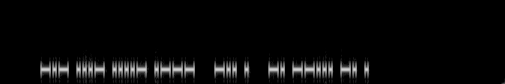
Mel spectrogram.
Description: Morse code, heard as a keyed tone, about 37 wpm, 700 Hz. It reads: KV4J DE N7NE
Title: USA Callsign DE Callsign - 4 Characters - 40wpm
